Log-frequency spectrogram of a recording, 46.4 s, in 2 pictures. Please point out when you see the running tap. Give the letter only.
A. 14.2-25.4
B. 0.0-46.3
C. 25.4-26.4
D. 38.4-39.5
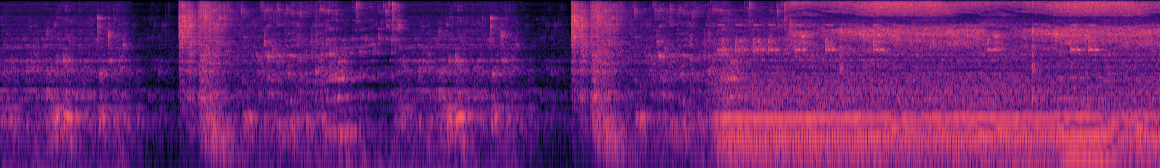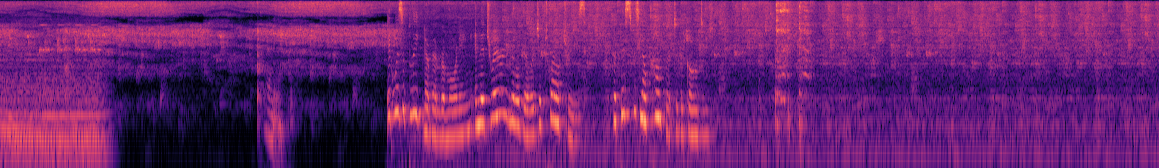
B.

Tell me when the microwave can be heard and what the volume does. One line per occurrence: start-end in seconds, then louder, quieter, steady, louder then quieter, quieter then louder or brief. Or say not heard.
14.2-25.4 steady.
